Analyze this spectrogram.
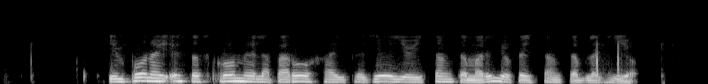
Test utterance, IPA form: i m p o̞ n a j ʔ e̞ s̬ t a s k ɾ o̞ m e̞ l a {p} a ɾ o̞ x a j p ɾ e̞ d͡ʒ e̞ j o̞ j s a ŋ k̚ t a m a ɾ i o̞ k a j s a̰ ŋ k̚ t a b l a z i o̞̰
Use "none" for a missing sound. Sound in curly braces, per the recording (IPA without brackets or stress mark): p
